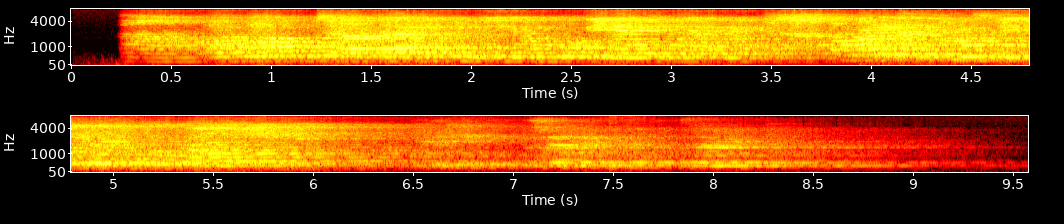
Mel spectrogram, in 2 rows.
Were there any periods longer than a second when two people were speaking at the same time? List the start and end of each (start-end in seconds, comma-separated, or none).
3.8-5.9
